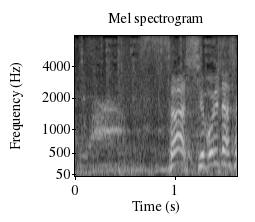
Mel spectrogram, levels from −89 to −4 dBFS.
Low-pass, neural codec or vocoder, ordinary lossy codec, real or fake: none; codec, 16 kHz, 8 kbps, FunCodec, trained on Chinese and English, 25 frames a second; none; fake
